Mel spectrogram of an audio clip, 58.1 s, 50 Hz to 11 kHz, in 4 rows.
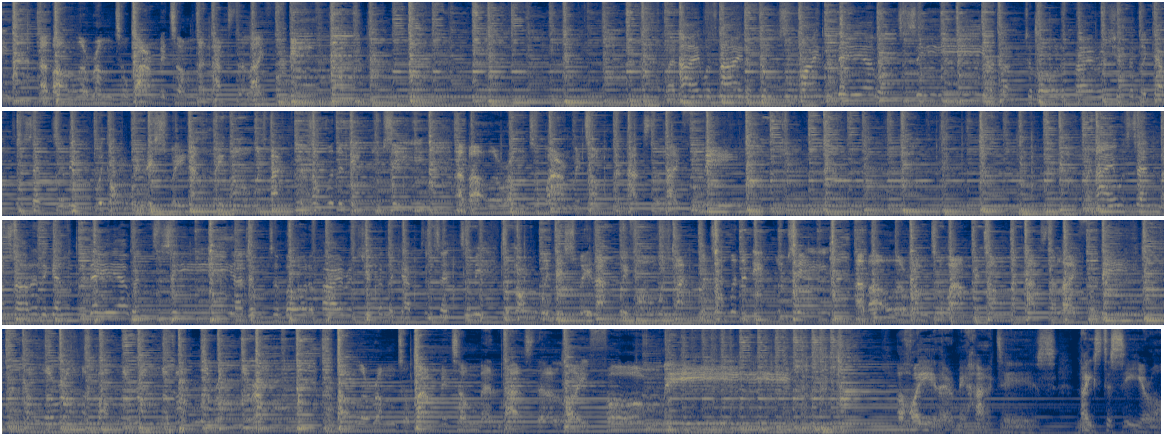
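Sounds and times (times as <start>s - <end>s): acoustic guitar strumming: 0.0s - 57.5s.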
